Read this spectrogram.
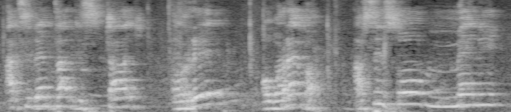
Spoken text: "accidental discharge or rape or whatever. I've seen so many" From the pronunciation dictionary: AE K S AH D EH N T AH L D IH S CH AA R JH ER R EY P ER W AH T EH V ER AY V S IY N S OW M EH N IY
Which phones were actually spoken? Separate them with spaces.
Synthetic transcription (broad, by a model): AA K S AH D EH N T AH L D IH S CH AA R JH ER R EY ER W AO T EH V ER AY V S IY N S OW M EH N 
